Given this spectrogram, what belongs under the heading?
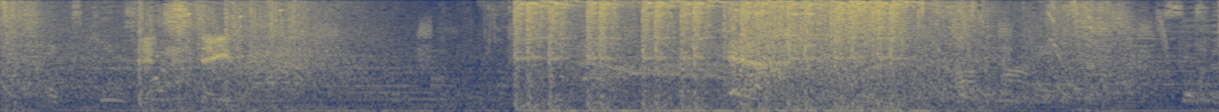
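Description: In a video game, gunfire hammers the player's vehicle as a dense, continuous clatter of impacts under loud mechanical noise, rising sharply partway through.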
